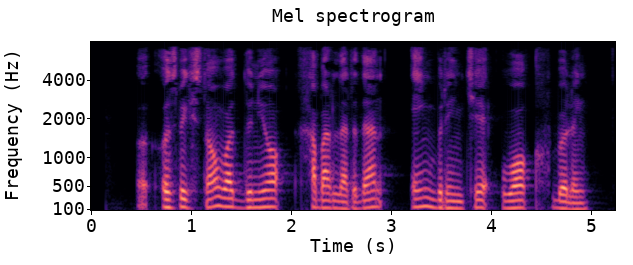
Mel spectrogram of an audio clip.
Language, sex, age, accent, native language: Uzbek, male, 18-24, Samarqand, Uzbek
